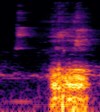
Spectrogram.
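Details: Sleeping adult (uncle) snoring beside a baby: a single loud, rough, low snoring breath, with a faint hum beforehand.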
